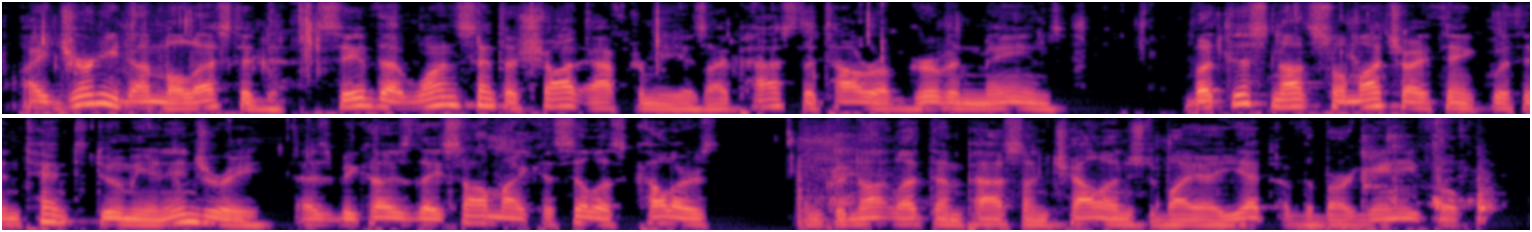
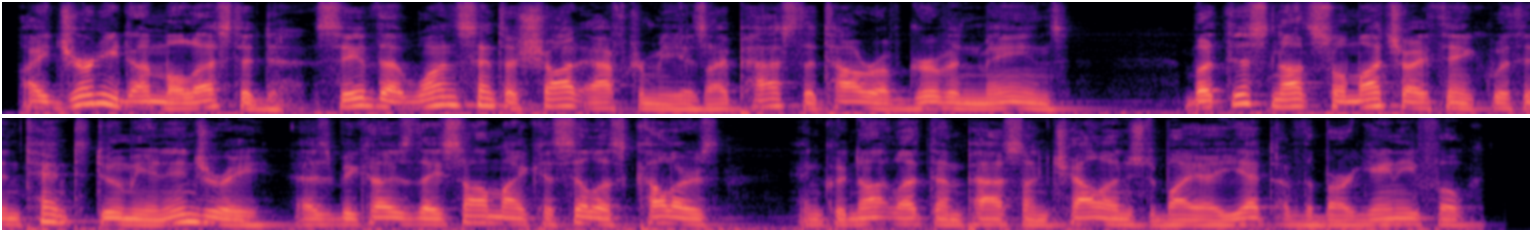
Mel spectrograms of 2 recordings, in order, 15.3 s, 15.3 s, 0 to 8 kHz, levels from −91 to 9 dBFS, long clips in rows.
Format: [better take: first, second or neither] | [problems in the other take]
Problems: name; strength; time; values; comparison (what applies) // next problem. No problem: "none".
second | noise reduction (classical method spectral subtraction)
